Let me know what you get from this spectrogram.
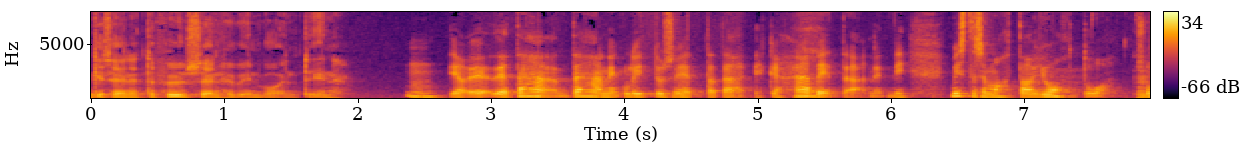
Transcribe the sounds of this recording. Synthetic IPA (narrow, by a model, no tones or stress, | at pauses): ŋkiseːnet̪ːæfyːsːˑeːnhyʋinʋo̰int̪ḭːn̩ː | jɑ̰jɑjɑt̪æhæt̪æhænniːŋkuliːt̪ːyːseet̪ːæt̪æehkæhæʋḛt̪æ̰ːnḛt̪nimist̪æsemɑht̪ɑːjoht̪uɑ | s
